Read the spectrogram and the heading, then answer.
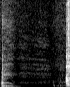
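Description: Two sharp, close coughs separated by about a second of near silence, with the first trailing off briefly and the second cutting in abruptly at the end.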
